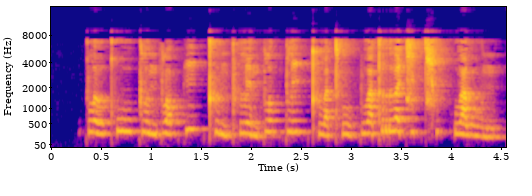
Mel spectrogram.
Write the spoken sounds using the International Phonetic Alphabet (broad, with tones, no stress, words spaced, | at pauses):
klɤː˨˩ kʰwuː˧klu˨˩nplɔ˨˩ʔkiː˥˩k̚ tʰɯ˨˩ŋpʰle˨˩n plo˥˩k̚pliː˦˥k̚tʰu˩˦a̯tʰuː˨˩ pu˧a̯trɯ˥˩a̯t͡ɕi˦˥t̚ t͡ɕʰu˥˩k̚ʔu˧a̯wu˨˩n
